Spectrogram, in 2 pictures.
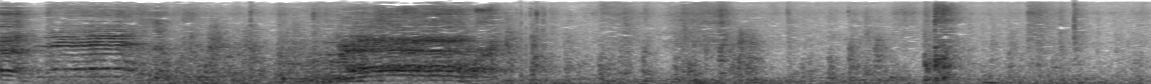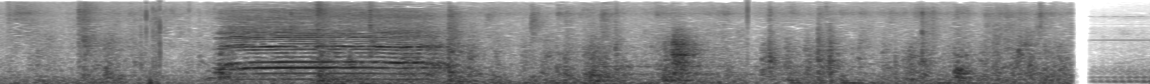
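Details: Indonesian sheep on a farm bleat in loud, wavering, nasal calls, with low farmyard noise behind.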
